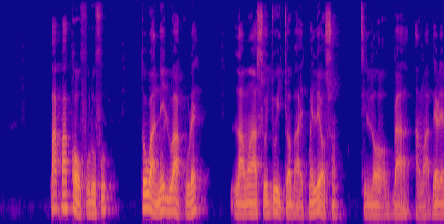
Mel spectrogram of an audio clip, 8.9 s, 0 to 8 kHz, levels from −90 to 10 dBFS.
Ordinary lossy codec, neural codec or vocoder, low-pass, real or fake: none; none; none; real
